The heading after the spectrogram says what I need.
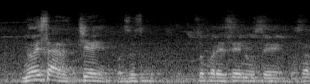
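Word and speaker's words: ἀρχή: no está mal que lo sepamos se pronuncia No es arché eso parece no sé cosas raras no no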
